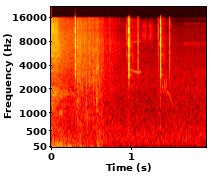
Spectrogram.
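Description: A magic spell bursts with a crackle in a game.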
